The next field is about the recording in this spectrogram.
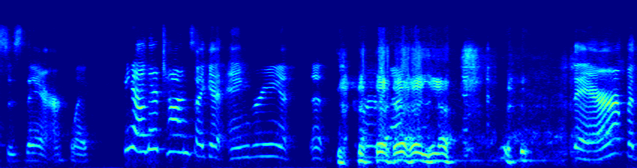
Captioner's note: laughing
